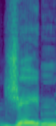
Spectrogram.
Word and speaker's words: Jxdn: His name is in fact Jxdn, but it's spelled Jaden.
